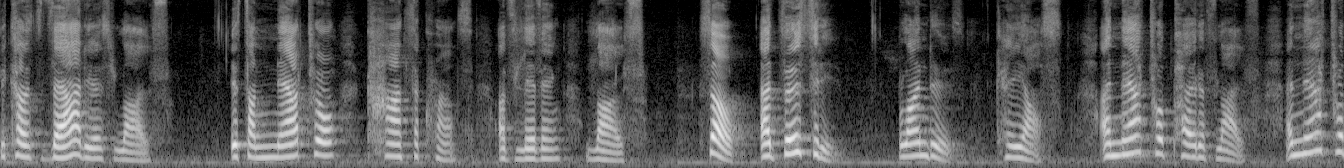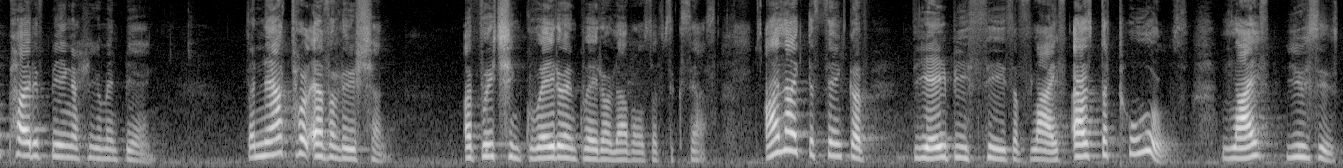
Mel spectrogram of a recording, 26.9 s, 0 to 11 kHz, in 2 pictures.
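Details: Adult woman, profoundly hearing impaired since age 4, when a 106-degree fever destroyed about two thirds of her hearing; she does not hear S, CH or T sounds and says her speech is a speech impediment, not an accent; deaf speech.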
